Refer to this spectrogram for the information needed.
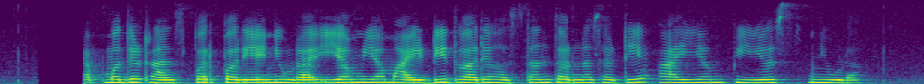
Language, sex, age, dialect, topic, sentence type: Marathi, female, 51-55, Northern Konkan, banking, statement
